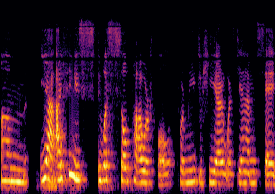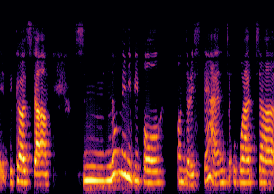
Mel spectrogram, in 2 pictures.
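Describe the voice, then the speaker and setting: Her voice is somewhat breathy and sits at a medium pitch. The woman speaks at a very slow pace, with big swings in loudness. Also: ordinary pitch variation. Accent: Spanish. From Venezuela, Caracas. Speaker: panel speaker. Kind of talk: panel discussion. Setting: video call. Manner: halting.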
